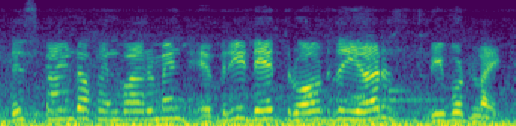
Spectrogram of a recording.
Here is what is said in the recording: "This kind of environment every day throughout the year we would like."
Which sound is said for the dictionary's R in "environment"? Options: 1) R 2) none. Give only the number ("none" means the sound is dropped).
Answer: 1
